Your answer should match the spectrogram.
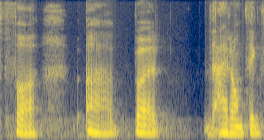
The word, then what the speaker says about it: faux: But I don't think they would have been I think a lot of people call it foe. But thank you Tim uh for because Tim is correct. It is fu.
